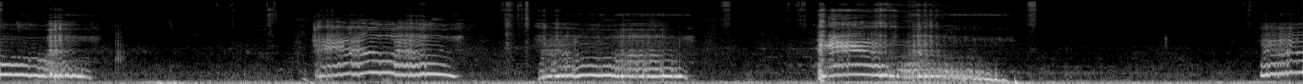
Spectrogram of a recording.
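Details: Cat meowing repeatedly, four long wavering cries roughly every two to three seconds, each starting strong and sagging in pitch, the last drawn out and falling, over a faint room hum.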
